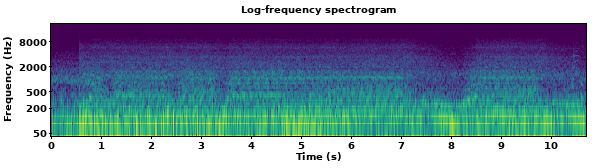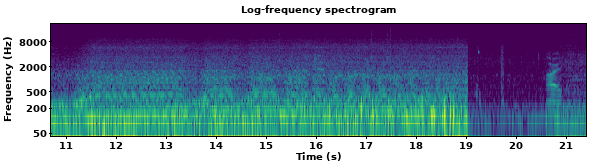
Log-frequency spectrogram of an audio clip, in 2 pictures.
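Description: A Chevrolet Silverado pickup with a rod-knocking engine is held in second gear. It drones loudly up close and rises and falls in pitch as it revs. Someone shouts over it, and near the end the engine drops back toward idle.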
